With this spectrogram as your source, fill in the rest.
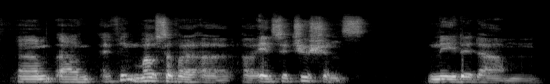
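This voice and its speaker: Somewhat breathy and with lively intonation, a man speaks at a very slow pace. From Caribbean. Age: 80s+. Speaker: retired construction technician. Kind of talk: interview answer.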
